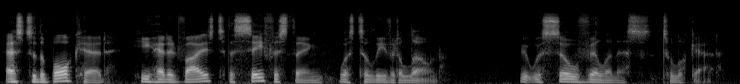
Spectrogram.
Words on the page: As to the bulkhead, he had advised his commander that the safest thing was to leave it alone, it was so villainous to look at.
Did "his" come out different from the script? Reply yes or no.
yes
